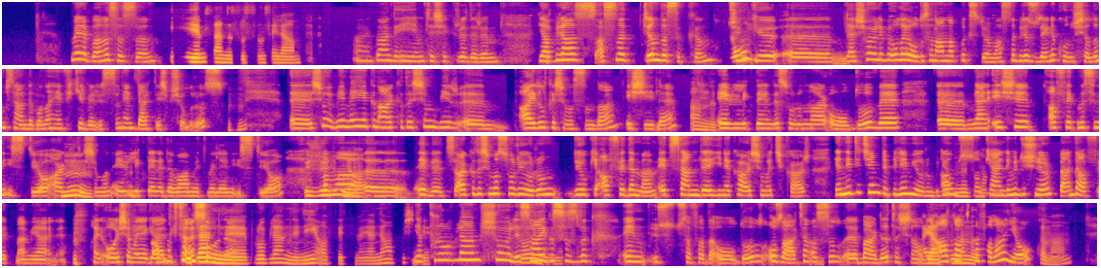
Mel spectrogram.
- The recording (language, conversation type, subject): Turkish, unstructured, Affetmek neden bazen bu kadar zor olur?
- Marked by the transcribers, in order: static; distorted speech; other background noise; unintelligible speech; anticipating: "Ne oldu"; unintelligible speech; scoff; laughing while speaking: "geldikten sonra"; tapping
